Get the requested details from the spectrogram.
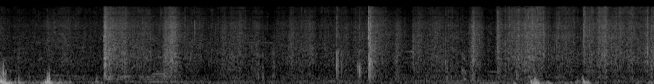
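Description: Plastic wrapping crinkles and rustles as it is handled.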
